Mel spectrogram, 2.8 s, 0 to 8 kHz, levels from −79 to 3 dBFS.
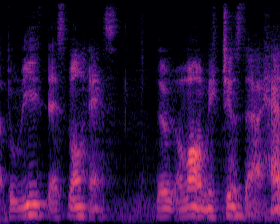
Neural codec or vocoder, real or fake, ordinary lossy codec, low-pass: codec, 16 kHz, 1 kbps, FunCodec, trained on LibriTTS, 50 frames a second; fake; none; none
